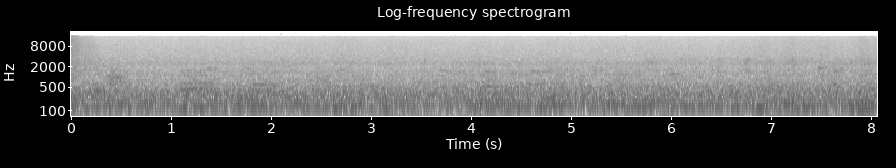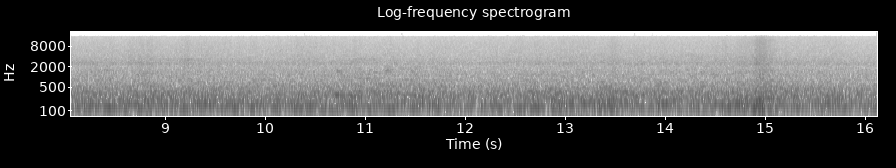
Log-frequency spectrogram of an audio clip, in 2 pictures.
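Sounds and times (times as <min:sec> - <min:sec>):
faint office chatter: 0:00.0 - 0:12.8
heavy office air conditioner roaring: 0:00.0 - 0:16.1.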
